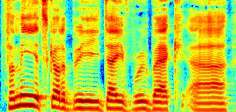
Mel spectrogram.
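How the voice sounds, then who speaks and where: A man raised in England, hosting a podcast interview in a casual, halting way full of fillers and restarts. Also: a little high, lively intonation, smooth. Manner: hesitant, many fillers and restarts. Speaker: podcast host.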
